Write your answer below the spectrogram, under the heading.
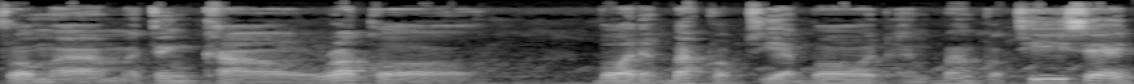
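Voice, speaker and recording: With a Ghanaian accent, a man sounds somewhat breathy over audible room echo. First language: Twi. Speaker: language-learning YouTuber. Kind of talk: casual vlog tutorial.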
